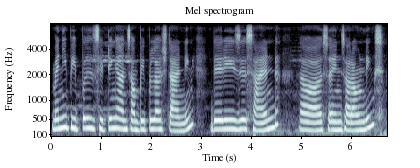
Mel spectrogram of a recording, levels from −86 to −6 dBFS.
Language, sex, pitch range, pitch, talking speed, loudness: English, female, 215-255 Hz, 235 Hz, 135 wpm, -14 LUFS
